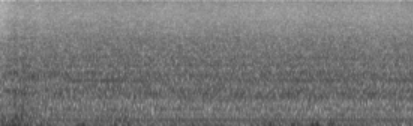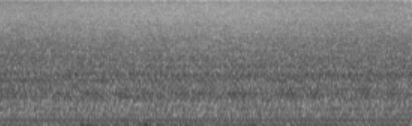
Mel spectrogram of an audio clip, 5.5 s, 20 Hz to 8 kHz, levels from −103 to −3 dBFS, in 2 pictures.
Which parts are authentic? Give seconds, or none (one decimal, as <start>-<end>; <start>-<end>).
0.0-3.6; 4.9-5.5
